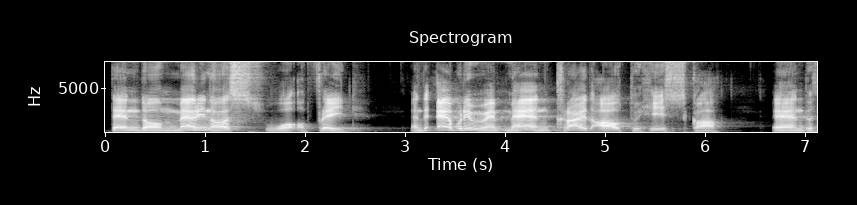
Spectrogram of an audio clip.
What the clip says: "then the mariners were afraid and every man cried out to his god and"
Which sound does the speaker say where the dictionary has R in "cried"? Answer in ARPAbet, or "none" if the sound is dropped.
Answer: R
